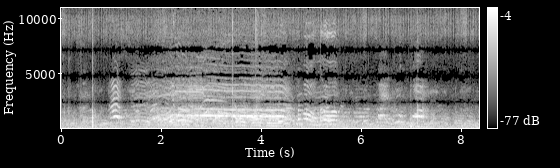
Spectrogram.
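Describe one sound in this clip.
Players shout and cheer from across an open field.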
